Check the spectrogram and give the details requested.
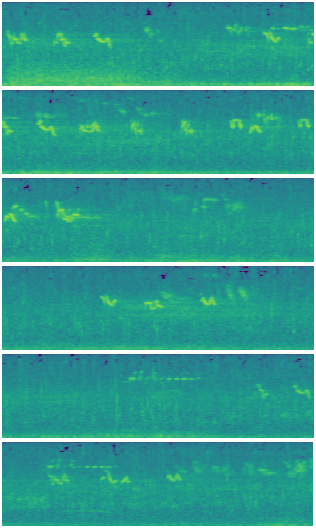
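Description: Small birds chirping in quick runs of short, sliding calls, with pauses between the runs, over a steady hiss.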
